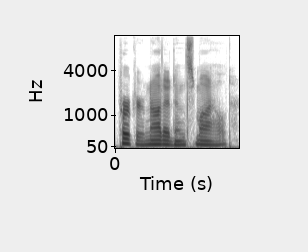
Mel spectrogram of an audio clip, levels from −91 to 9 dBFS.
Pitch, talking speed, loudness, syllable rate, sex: 120 Hz, 155 wpm, -17 LUFS, 5.0 syllables/s, male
